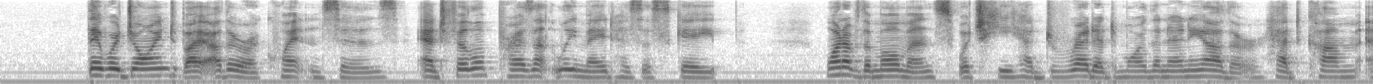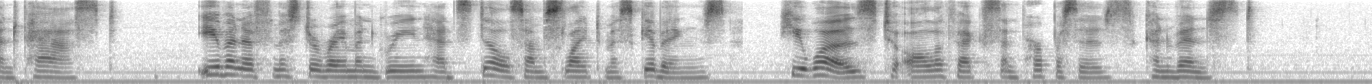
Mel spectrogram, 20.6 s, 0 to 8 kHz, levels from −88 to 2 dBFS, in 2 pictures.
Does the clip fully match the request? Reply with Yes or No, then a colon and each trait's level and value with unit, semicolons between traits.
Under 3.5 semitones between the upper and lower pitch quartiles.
Yes: average, 2.8 semitones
